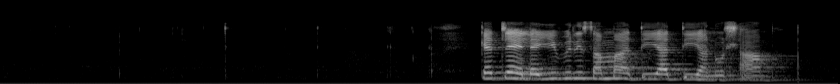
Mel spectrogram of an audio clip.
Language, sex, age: Tsonga, female, 20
